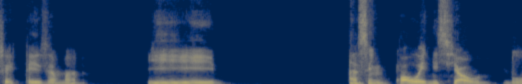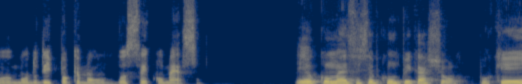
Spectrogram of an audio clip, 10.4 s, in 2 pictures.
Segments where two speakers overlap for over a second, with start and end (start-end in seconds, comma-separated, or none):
none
